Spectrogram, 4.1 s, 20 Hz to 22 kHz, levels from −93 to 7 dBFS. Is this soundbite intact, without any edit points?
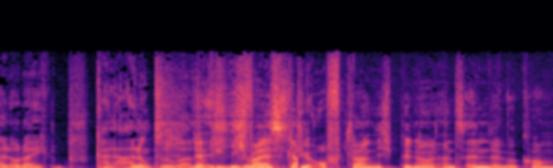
no; 4 cuts; at 1.2 s, 2.2 s, 2.6 s, 3.3 s

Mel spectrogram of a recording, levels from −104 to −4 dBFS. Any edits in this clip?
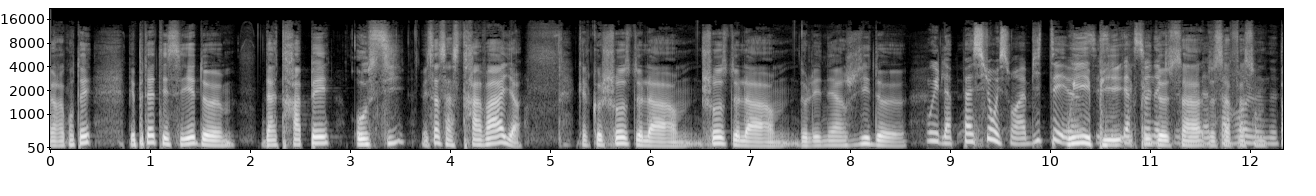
yes; 2 cuts; at 3.6 s, 6.5 s

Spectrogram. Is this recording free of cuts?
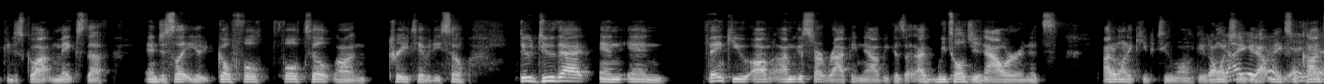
yes; 0 cuts

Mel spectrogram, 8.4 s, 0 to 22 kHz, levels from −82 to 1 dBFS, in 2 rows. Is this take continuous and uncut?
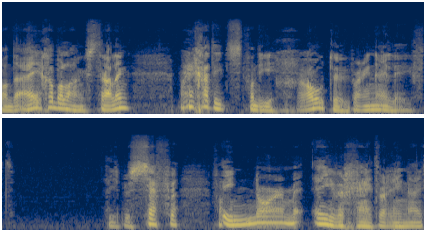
no; 5 cuts; at 2.3 s, 2.7 s, 3.5 s, 5.3 s, 6.4 s

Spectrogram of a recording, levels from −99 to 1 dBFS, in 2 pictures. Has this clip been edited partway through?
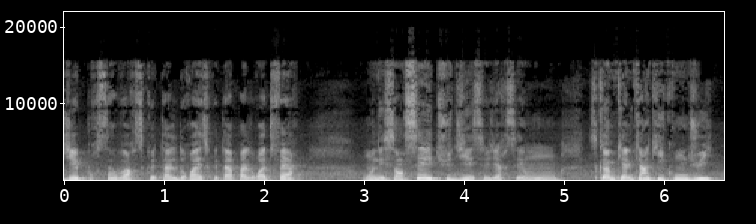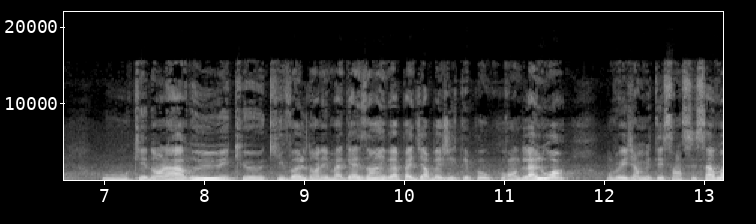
no; 0 cuts

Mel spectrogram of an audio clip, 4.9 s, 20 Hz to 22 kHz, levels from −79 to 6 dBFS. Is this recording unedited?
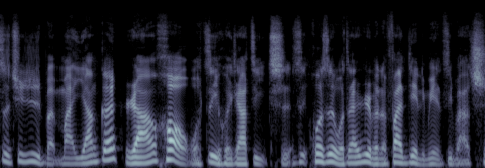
no; 2 cuts; at 1.2 s, 2.9 s

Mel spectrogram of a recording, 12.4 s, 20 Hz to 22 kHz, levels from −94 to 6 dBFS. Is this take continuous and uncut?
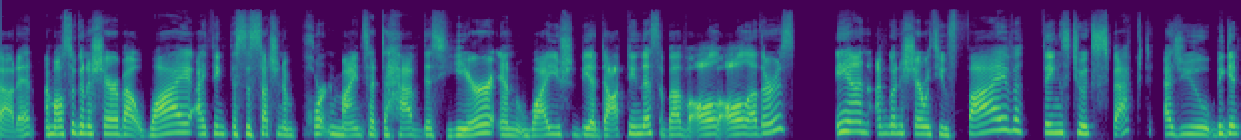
no; 2 cuts; at 7.1 s, 10.3 s

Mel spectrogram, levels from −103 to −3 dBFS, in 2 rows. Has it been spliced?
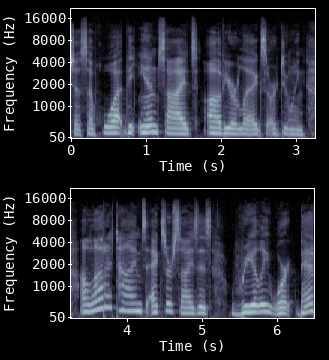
no; 0 cuts

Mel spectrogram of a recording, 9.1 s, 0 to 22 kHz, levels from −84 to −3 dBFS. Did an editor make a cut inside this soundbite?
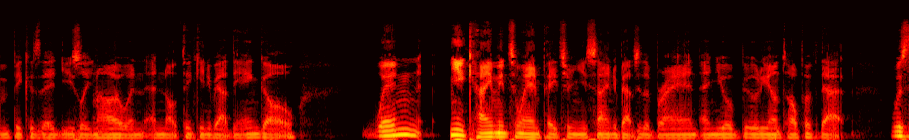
yes; 4 cuts; at 0.9 s, 4.5 s, 6.3 s, 7.0 s

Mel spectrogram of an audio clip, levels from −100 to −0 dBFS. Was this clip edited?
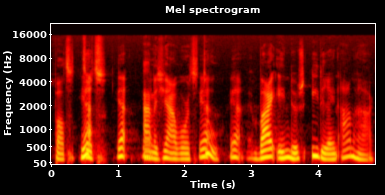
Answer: no; 0 cuts

